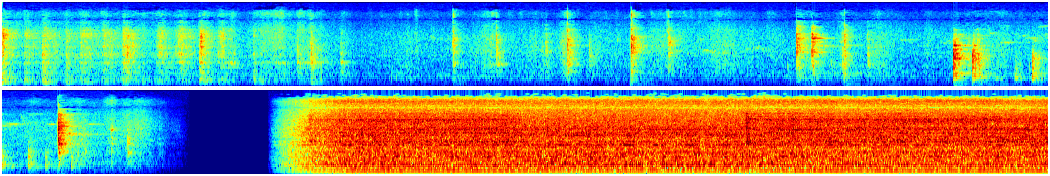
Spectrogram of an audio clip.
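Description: Scattered light metallic clicks and knocks of hand work on steel parts: a tap turned with a T-handle tap wrench in a vise, then parts fitted to a bead roller. About two-thirds through, after a moment of silence, a metal lathe starts up loud and steady with a low hum, turning a metal shaft with a carbide insert tool.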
